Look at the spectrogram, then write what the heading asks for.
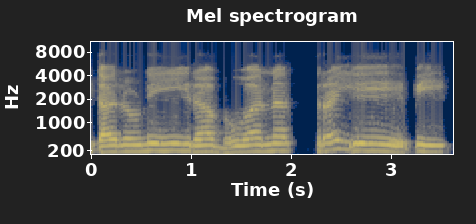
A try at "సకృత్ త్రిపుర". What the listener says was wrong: it should be pronounced అస్ half letter then సకృత ఇట్స్ సకృత్ త్రిపుర not సకృత త్రిపుర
